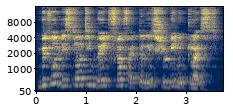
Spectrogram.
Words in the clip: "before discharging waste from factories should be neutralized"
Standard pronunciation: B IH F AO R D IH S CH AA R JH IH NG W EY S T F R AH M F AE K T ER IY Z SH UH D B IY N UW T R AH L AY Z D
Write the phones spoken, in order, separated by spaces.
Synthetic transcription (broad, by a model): B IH F AO R D IH S CH AA R JH IH NG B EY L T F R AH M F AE T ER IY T SH UH D B IY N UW T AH L AY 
